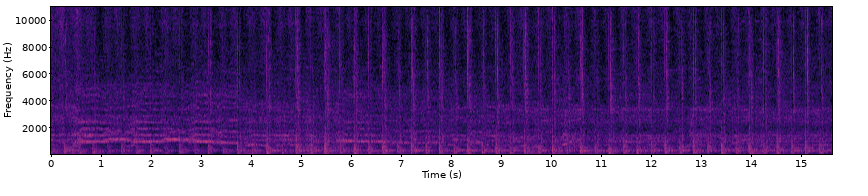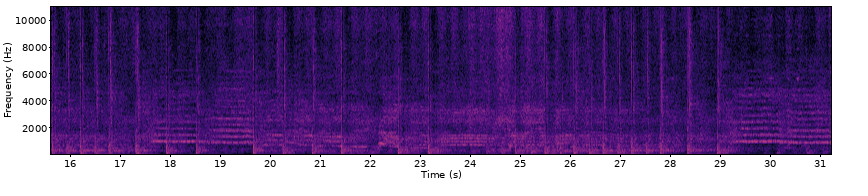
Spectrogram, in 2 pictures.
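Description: Powwow drum group singing a jingle dress song in high voices over a steady, evenly struck drumbeat, with a brief break a little past halfway. The metal cones of the dancers' jingle dresses jingle along with the beat.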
